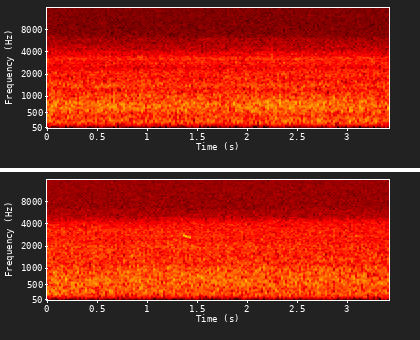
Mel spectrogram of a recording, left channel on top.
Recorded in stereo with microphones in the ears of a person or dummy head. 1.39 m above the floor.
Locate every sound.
Only background noise.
